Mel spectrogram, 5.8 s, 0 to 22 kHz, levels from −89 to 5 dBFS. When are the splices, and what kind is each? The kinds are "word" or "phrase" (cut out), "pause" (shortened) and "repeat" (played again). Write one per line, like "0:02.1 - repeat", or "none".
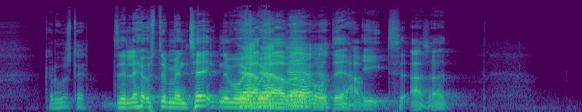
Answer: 0:02.6 - repeat
0:03.6 - word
